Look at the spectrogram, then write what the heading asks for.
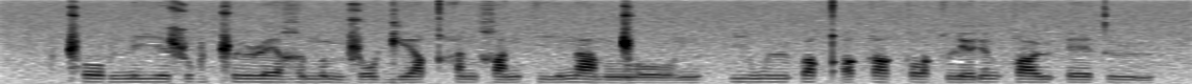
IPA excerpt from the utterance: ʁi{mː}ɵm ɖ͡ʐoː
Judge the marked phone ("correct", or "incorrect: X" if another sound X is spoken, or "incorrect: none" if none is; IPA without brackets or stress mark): incorrect: m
